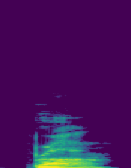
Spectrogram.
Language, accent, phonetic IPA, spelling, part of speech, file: English, Australia, [bɹɐ̞], bra, noun, En-au-bra.ogg
- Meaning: An item of clothing, usually underwear worn to support the breasts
